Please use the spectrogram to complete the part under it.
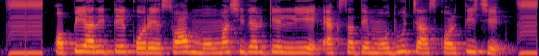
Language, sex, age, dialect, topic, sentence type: Bengali, female, 18-24, Western, agriculture, statement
